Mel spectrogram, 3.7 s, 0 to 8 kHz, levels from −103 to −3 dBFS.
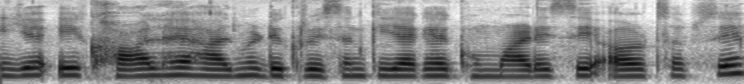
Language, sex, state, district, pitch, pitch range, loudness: Hindi, female, Uttarakhand, Tehri Garhwal, 205 Hz, 195-215 Hz, -16 LUFS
